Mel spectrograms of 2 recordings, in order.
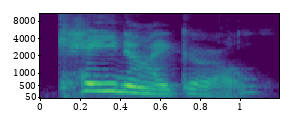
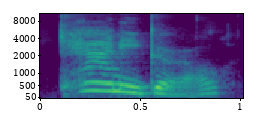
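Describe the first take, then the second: First: The first word sounds like 'canine'. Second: The first word sounds like 'canny'. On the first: The speaker calls it right. "But they did it as Canine Girl, like canine" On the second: The speaker calls it wrong. "I mistakenly read it as Canny Girl"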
